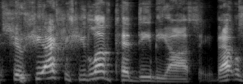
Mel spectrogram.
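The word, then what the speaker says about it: Ted DiBiase: she actually she loved Ted debiasi that was like her OG favorite wrestler was the Million dooll Man Ted dbios she couldn't say his name right she called him Ted debos she couldn't get his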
